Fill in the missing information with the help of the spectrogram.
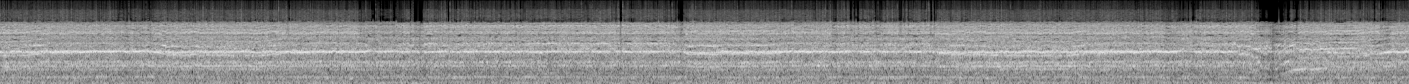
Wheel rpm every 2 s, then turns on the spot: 220, 220, 230, 230, 230, 220, 180.
none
